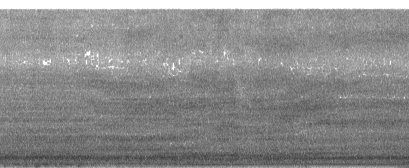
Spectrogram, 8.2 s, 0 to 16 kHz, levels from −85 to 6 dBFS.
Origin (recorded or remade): recorded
